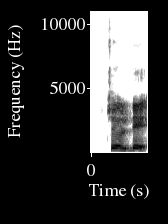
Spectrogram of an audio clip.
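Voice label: "cerdik", Malay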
